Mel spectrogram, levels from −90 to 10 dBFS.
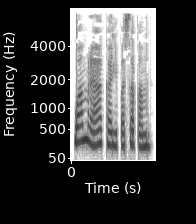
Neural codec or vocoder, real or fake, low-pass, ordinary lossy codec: codec, 16 kHz, 16 kbps, FunCodec, trained on Chinese and English, 50 frames a second; fake; 7.2 kHz; MP3, 32 kbps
